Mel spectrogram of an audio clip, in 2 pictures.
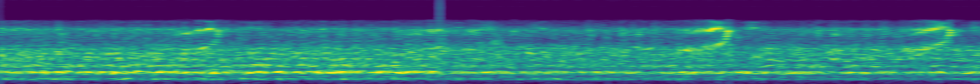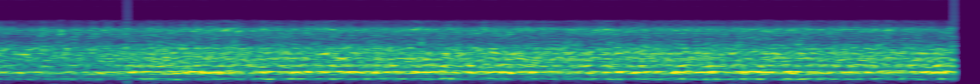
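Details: Honey bees leaving a hive that is covered by a wire-mesh hornet protector set up against hornets in autumn: a dense, continuous buzzing hum of many bees, with a few brief rising whines as single bees fly past.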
